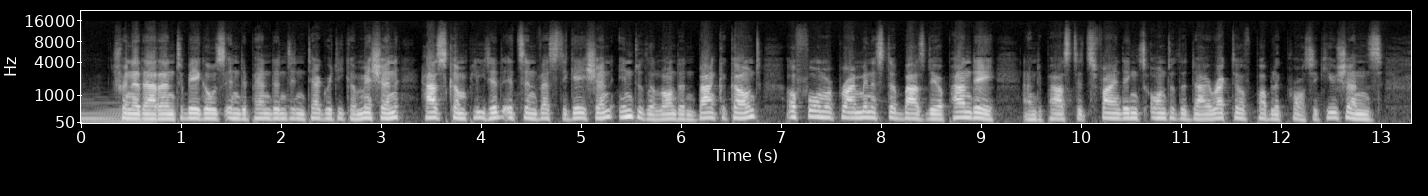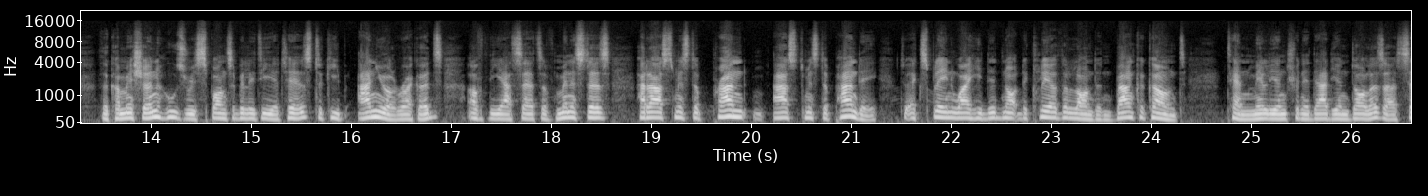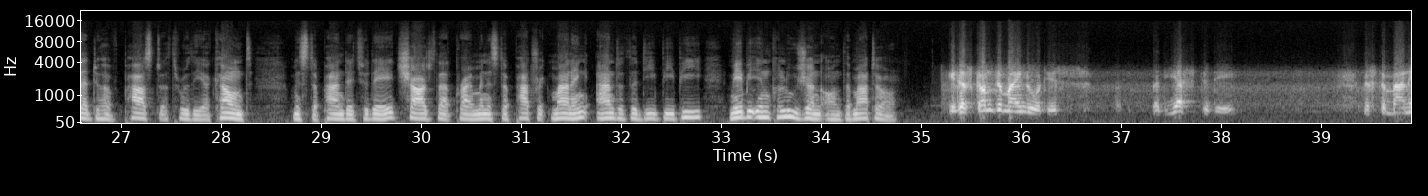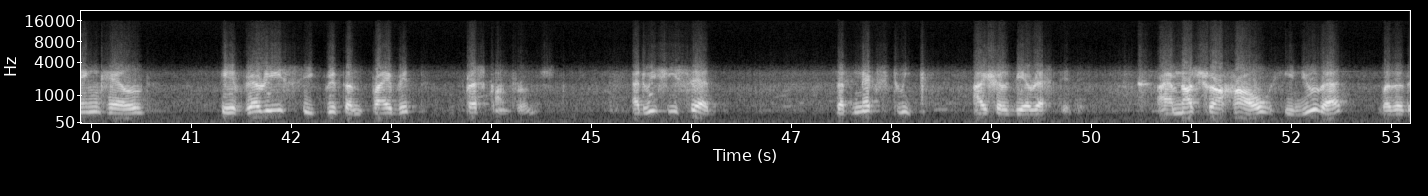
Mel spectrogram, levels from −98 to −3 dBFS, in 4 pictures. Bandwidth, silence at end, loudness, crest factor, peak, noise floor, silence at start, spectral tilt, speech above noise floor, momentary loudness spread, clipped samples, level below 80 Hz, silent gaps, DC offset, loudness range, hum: 12.5 kHz; 0 s; -21 LUFS; 18 dB; -4 dBFS; -50 dBFS; 0 s; -6 dB/octave; 28 dB; 12 LU; under 0.1%; -54 dBFS; none; under 0.1%; 4 LU; none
